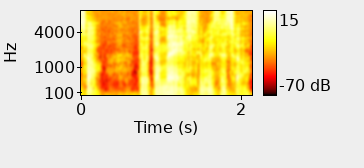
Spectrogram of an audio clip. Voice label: "mellt", welsh

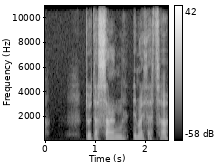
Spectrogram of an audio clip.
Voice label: "sang", Welsh

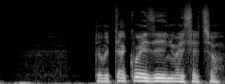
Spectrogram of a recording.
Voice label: "gweddu", Welsh

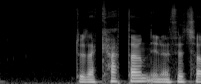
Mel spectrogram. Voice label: "cadarn", Welsh

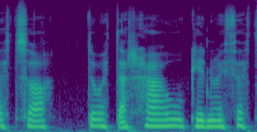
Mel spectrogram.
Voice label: "rhawg", Welsh

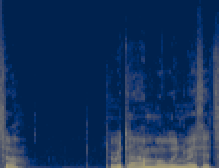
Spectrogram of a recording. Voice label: "aml", Welsh

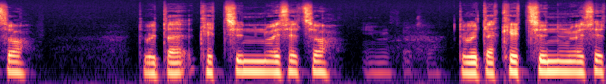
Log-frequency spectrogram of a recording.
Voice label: "cetyn", Welsh

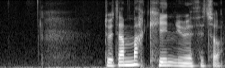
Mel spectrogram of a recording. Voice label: "macyn", welsh

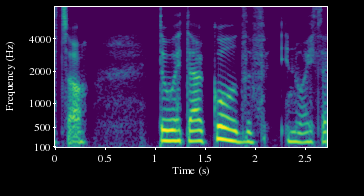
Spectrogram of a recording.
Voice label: "gwddf", Welsh

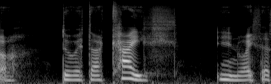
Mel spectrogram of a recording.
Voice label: "caill", Welsh

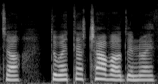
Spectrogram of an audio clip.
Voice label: "trafod", Welsh

